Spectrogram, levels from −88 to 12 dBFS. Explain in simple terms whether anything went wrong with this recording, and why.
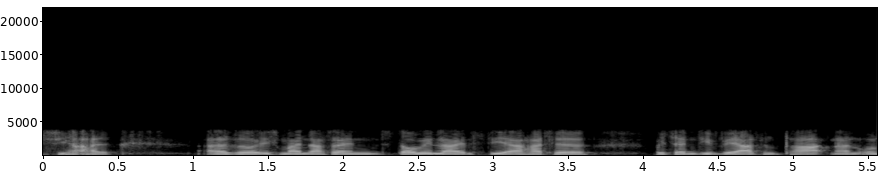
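The speech went through the iLBC codec, a phone-call coder that squeezes sound in 30 ms chunks, each handled on its own. For the whole clip, nothing above 3.8 kHz survives, so it sounds muffled and thin, with a plainly audible rough, slightly synthetic edge.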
